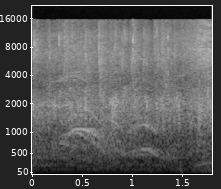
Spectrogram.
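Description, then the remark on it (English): A crowd of worshippers applauds steadily, dense clapping filling the space, with voices calling out and cheering over it in an excited, worshipful atmosphere, clapping in praise of God for what He is doing for their neighbors. “I'm clapping for what He's doing for you.”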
